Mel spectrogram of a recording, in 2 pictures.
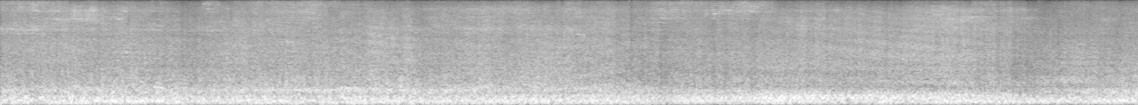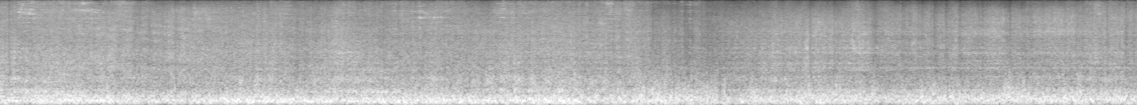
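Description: A long freight train of open-top hopper cars rolling past: a steady rumble of steel wheels on rail, with a running clickety-clack over the rail joints and some high wheel squeal.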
